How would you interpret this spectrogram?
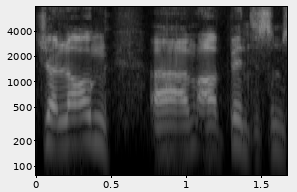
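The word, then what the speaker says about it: Geelong: I went to a place called Gilong as I call it, properly pronounced Jalong.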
